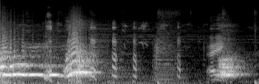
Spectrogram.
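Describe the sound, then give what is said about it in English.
A dog barks in a few loud, whiny outbursts, an opening drawn-out yelp followed by sharp barks, a pause, then one more bark near the end. “Which dog is it?”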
